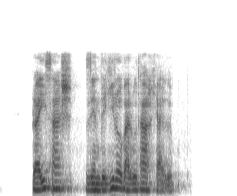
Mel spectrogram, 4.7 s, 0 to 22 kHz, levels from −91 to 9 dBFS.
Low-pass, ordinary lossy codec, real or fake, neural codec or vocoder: 7.2 kHz; Opus, 64 kbps; fake; codec, 16 kHz, 4 kbps, FunCodec, trained on Chinese and English, 50 frames a second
